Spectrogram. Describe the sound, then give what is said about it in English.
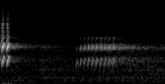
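A gray tree frog gives a loud musical trill, a quick pulsed burst followed by a longer rapid rattling call, heard clearly and alone with no talking. “That's a gray tree frog.”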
